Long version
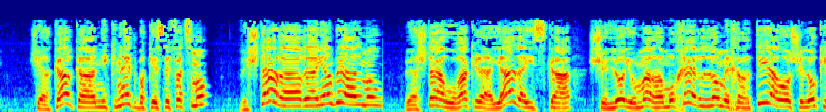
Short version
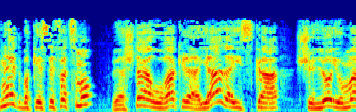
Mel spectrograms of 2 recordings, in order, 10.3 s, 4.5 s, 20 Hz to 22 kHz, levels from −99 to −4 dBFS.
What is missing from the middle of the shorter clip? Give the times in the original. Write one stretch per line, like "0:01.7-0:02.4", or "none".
0:02.7-0:04.9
